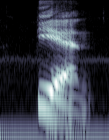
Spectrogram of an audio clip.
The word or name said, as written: bian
